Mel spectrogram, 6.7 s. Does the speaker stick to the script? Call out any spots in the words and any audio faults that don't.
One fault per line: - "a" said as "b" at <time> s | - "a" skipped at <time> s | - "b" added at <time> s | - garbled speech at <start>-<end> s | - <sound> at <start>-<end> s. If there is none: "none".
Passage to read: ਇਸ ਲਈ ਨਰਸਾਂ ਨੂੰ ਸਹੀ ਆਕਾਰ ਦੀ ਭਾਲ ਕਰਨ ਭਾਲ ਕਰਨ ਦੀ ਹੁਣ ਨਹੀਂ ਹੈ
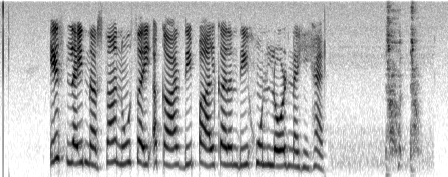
- "ਭਾਲ ਕਰਨ" skipped at 3.6 s
- "ਲੋੜ" added at 4.0 s
- cough at 5.8-6.4 s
